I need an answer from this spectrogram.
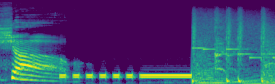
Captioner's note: dial tone; upbeat hip hop music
